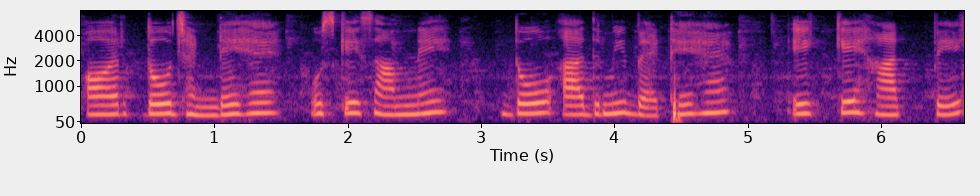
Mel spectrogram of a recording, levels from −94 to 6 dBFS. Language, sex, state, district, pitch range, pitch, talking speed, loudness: Hindi, female, Chhattisgarh, Raipur, 240-275 Hz, 255 Hz, 125 wpm, -20 LUFS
